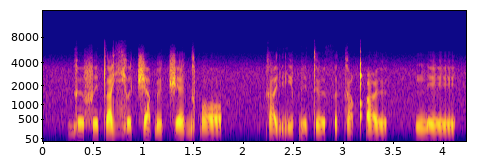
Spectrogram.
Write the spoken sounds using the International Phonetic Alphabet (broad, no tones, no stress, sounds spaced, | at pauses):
ɡ ø f e t̪ a zʲ ɔ t͡ʃ a ɓ ø t͡ʃ ɛ ɡ ə ɓ ɔ | k a rʲ ø ɓ e t̪ ø θ ə k ø qʼ ø | n̪ e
